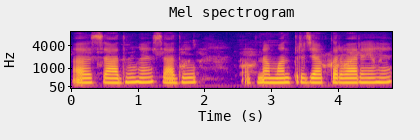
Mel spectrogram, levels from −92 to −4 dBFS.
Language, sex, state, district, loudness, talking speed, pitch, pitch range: Hindi, female, Jharkhand, Palamu, -15 LUFS, 125 wpm, 205 Hz, 200-215 Hz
